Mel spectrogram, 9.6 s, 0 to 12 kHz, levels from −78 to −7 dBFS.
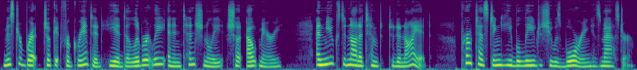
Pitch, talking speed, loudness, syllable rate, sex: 225 Hz, 190 wpm, -19 LUFS, 5.8 syllables/s, female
